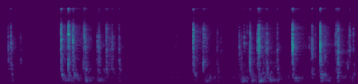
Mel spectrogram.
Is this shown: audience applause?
no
